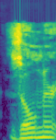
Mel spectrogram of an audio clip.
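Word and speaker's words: Zöllner: Readers aside, Zolner is spelled Z O L N E R Zner.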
